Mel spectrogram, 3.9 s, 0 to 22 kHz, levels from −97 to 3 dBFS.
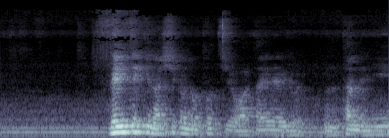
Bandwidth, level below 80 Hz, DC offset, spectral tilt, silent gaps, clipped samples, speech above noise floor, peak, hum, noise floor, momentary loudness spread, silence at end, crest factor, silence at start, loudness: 12 kHz; -54 dBFS; under 0.1%; -9 dB/octave; none; under 0.1%; 20 dB; -4 dBFS; none; -43 dBFS; 27 LU; 0 s; 20 dB; 0 s; -23 LUFS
